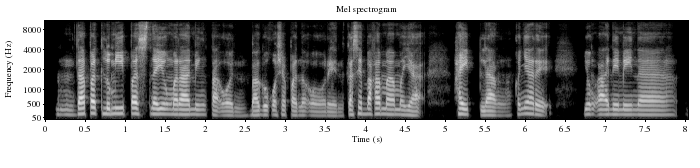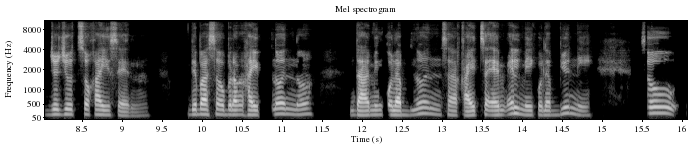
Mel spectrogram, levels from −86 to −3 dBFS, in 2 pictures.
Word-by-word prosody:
mm. 160 -2 -12
Dapat, 190 +2 +6
lumipas 190 0 +5
na - - +9
yung 175 -1 +2
maraming 165 -1 +3
taon 135 -4 -4
bago 145 +1 -1
ko 155 - -4
siya 155 +1 -2
panoorin. 130 -3 -5
Kasi 160 +4 +2
baka 180 +1 +3
mamaya, 160 -5 -1 0.4
hype 180 0 +5
lang, 135 -2 -1
kunyari 170 -4 0 0.4
yung 170 0 -4
anime 160 0 +1
na 155 -1 -1 0.5
Jujutsu 165 +1 +1
Kaisen, 130 -5 -2 0.5
'di 165 - -3
ba, 170 -1 +4
sobrang 160 -1 +1
hype 150 -1 +2
no'n 180 -1 -1
'no, 170 +3 -7 0.5
daming 145 +1 +1
collab 145 -2 +1
no'n 180 -1 -6
sa 145 -3 -3
kahit 140 +1 0
sa - - 0
ML, 155 +6 +1
may 150 -2 -3
collab 145 -1 -6
yun, 200 0 -4
eh. 140 - -13 0.6
So, 205 - -1
160 Hz, 150 wpm, -23 LUFS, 145-175 Hz, 0.6 s, na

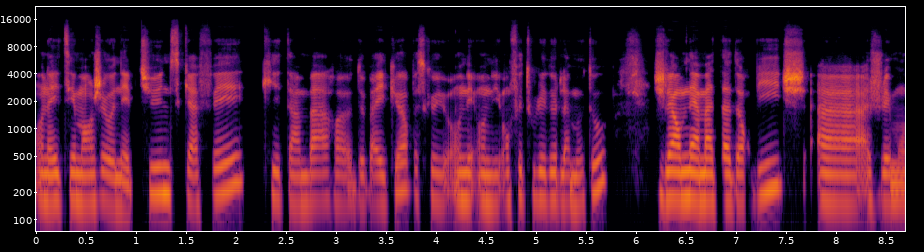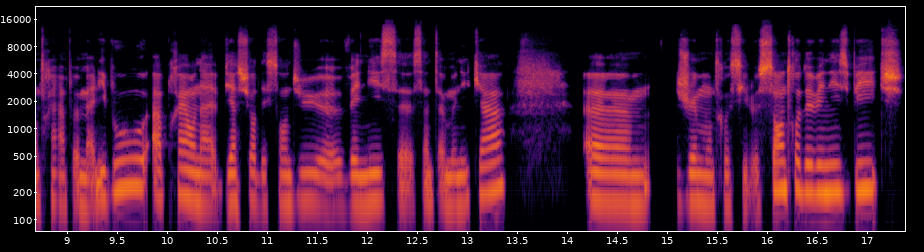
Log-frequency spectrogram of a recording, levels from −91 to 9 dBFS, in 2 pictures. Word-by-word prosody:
on 160 - -3
a 155 - +2
été 160 +1 -2
manger 155 +1 +5
au 150 -2 -3
Neptune's 190 +9 +1
café 190 +10 -2 0.2
qui 175 - -2
est 160 - -12
un 150 - -6
bar, 155 +1 -4
heu, 150 - -9
de 150 - -10
biker 150 +9 -2
parce 175 -4 -1
qu'on 165 - -10 0.3
est 160 - -2
on 155 -1 -4
est 150 - -8
on 160 - -9
fait 170 - -6
tous 170 - -5
les 165 -1 -5
2 165 - -5
de - - -6
la - - -5
moto. 200 - -7 0.4
Je 175 - +7
l'ai 170 - +4
emmené 165 0 +5
à - - +5
Matador 160 0 0
Beach, 210 +6 +8
heu, 155 -1 +1
je - - -1
lui 160 - 0
ai - - -3
montré 80 - -6
un - - -9
peu - - -12
Malibu, 220 +11 -4
après, 180 +2 -3
on 170 -2 0
a, 150 0 -3
bien 160 -6 -3
sûr, 160 0 +3
descendu, 155 +2 -4
heu, 140 0 -6
Venice, 155 +2 -1
heu, - - -8
Santa 80 -2 -7
Monica. 190 +9 -3 0.8
Hem, 155 -2 -1 0.3
je 160 0 +1
lui 160 - -2
ai - - -5
montré 150 0 -8
aussi - - +2
le - - -14
centre 220 +6 +6
de 205 - -1
Venice 200 0 0
Beach, 220 +2 +5
160 Hz, 215 wpm, -24 LUFS, 150-190 Hz, 0.8 s, Beach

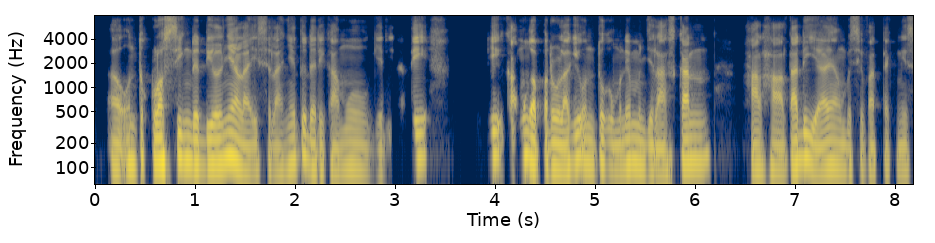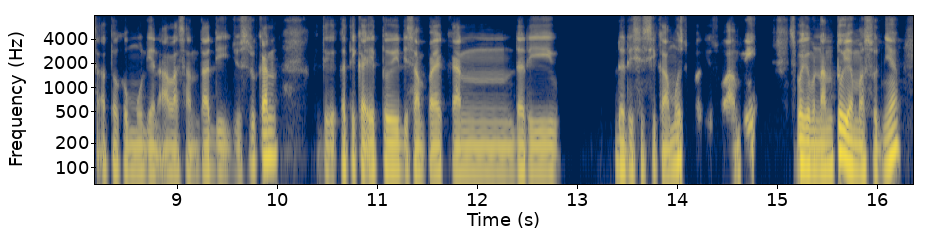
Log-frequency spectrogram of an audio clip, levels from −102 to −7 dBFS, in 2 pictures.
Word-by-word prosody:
eee, 100 -1 +1
untuk 110 0 0
closing 120 +2 +6
the 110 - +8
deal-nya 115 +4 +6
lah. 95 - +2
Istilahnya 95 +3 -4
itu - - +2
dari 95 -2 0
kamu, 95 +1 -4
gitu 85 -1 -10
jadi - - -16
nanti 130 - 0 0.9
kamu - - -3
enggak 115 - +6
perlu 100 -2 +4
lagi 105 +7 +3
untuk 110 -1 -1
kemudian 105 +5 0
menjelaskan 115 +7 +1 0.4
hal-hal 95 0 0
tadi 110 -1 +4
ya, 95 - +2
yang 105 -2 -1
bersifat 90 - -5
teknis 90 -1 -8
atau 95 - -7
kemudian 95 -1 -6
alasan 90 0 -6
tadi. 95 -1 -4
Justru 95 +5 -9
kan, 135 +1 +3 0.5
ti - - -6
ketika - - -3
itu 100 +1 +1
i 95 - +2
disampaikan 90 0 -2 0.5
dari 95 0 -2 0.6
dari - - -2
sisi - - -6
kamu - - -1
sebagai - - -22
suami, - - -5 0.4
sebagai 110 -1 +5
menantu 100 +8 +4
ya 115 - +7
maksudnya, 110 - +2
95 Hz, 170 wpm, -25 LUFS, 95-115 Hz, 0.9 s, the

